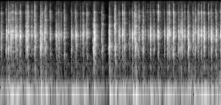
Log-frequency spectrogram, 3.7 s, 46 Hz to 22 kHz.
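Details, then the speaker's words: Chosfox Leo80 keyboard, gasket mount, PC plate, GMK caps, stock stabilizers before lubing: fast clacky typing with a loose, tinny rattle trailing longer keystrokes from stabilizer wires knocking; the fix is lubing them with 205g0. "so I had to stop the sound test because these stabilizers sound terrible"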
